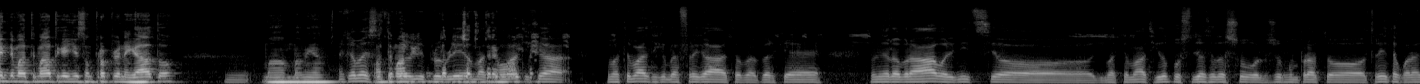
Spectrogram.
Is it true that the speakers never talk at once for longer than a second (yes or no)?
no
